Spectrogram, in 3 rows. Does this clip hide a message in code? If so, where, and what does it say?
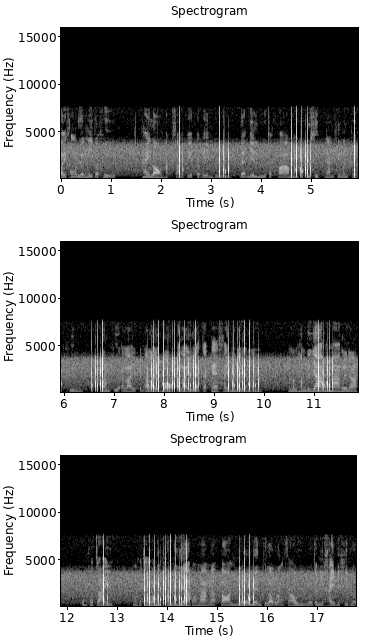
Yes: pulse dialling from 2.4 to 15.7 s, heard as clicks on a phone line, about 10 pulses a second, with speech in Thai. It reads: 1 2 4 1 3 0 6 3 1 9 3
